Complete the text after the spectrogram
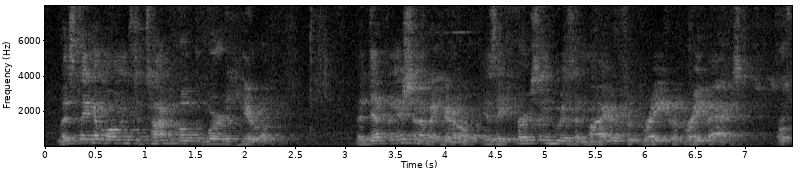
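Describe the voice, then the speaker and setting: Male speechmaker, earnest and formal, slightly high-pitched, reading prepared remarks in a very reverberant hall. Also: darkish tone. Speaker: police officer speaking as program leader. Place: large echoing hall at a school ceremony. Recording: echoey hall from far off, faint noise.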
